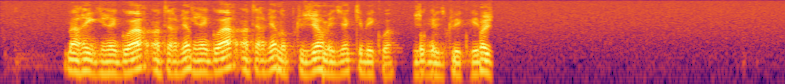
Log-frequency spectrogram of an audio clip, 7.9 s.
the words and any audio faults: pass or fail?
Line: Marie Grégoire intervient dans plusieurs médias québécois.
fail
